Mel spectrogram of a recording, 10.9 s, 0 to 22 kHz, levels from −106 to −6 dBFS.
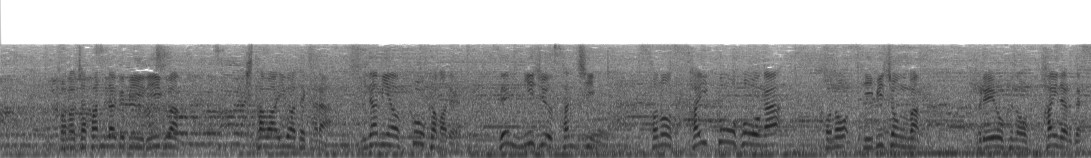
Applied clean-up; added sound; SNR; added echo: none; none; none; none.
